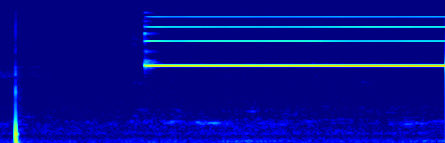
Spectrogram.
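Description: A single sharp click, then about a second and a half in a piezo alarm buzzer on an Arduino project board starts a steady high-pitched tone and holds it.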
